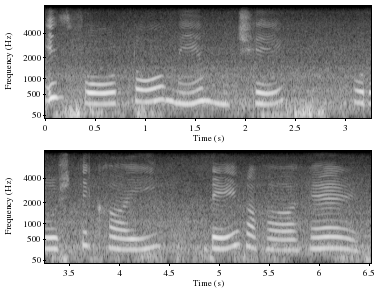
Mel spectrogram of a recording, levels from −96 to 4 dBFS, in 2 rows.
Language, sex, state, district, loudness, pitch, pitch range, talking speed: Hindi, female, Madhya Pradesh, Umaria, -16 LUFS, 280 Hz, 270-315 Hz, 85 wpm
